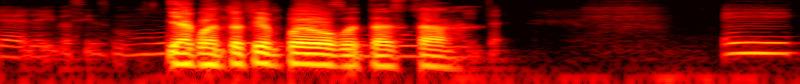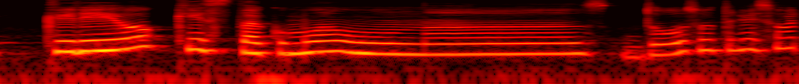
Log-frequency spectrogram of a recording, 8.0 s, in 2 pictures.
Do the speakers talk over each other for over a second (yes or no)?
yes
